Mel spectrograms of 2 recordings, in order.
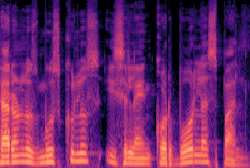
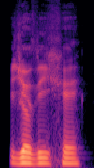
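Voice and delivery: ordinary delivery

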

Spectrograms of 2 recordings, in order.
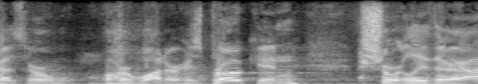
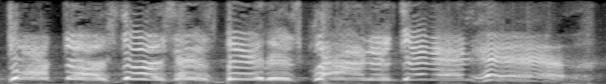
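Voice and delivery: high, drawn-out frantic holler; yelling out; slower than usual. Retold or imitated. Nurse calling doctors to the delivery, frantic yell. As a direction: scream for help down the hall. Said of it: "the nurse yells out".

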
